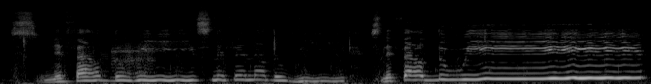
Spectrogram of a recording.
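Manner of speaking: high, slow, stretched-out crooning; odd, high sketch-comedy refrain; crazy dude sketch character. Acted. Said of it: "that's actually a Jamie Foxx line".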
